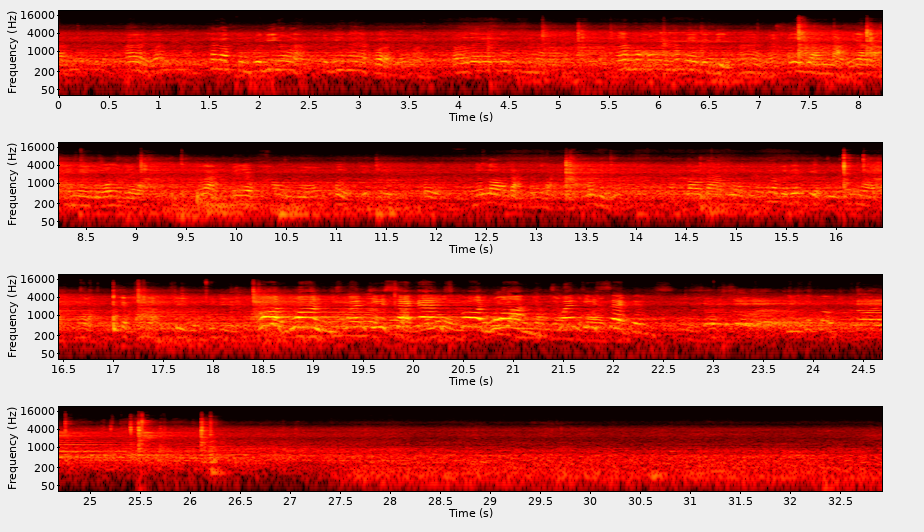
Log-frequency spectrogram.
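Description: Speech: a coach talking close up to a badminton player, with a few sharp clicks. The voices grow louder and higher about two-thirds of the way through, then the talk stops and only a low steady background remains.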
